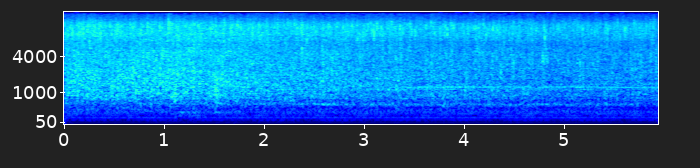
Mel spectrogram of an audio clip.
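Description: Thick mushroom masala gravy sizzling and bubbling in a pan, a steady crackle that eases off slightly as it cooks on residual heat with the gas just turned off.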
